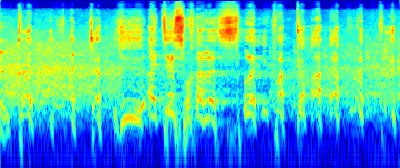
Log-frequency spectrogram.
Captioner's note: gasp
